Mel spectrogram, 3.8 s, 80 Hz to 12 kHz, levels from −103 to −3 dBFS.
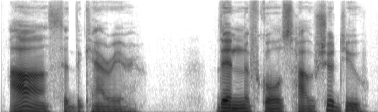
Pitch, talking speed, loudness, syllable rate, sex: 90 Hz, 160 wpm, -21 LUFS, 4.2 syllables/s, male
